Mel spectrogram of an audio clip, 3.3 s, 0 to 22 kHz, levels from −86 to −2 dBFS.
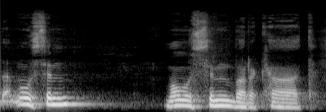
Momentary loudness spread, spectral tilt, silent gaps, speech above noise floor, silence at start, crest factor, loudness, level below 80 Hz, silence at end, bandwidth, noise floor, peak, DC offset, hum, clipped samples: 11 LU; -7.5 dB/octave; none; 40 dB; 0 s; 16 dB; -19 LUFS; -68 dBFS; 0.1 s; 14.5 kHz; -58 dBFS; -4 dBFS; under 0.1%; none; under 0.1%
